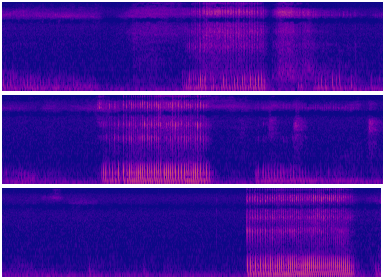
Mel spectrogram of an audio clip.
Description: She snored so loud she woke up both her parents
